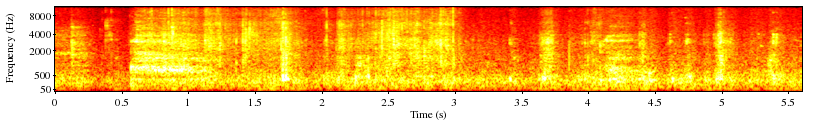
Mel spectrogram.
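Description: Close-miked eating sounds: a mouthful of seasoned cockles wrapped with saengchae being bitten and chewed, loudest in a stretch starting about half a second in, then softer chewing noises.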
